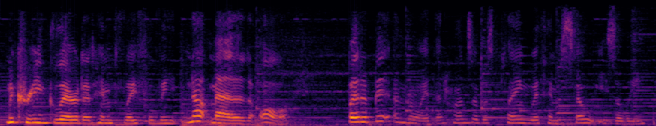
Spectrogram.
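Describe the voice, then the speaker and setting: A woman's voice: medium pitch, normal speed, music in the background. A woman podcast host reading fan fiction aloud as an amateur narrator.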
